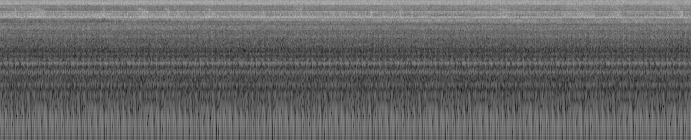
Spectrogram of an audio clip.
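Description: Steady, loud mechanical hum with a rapid regular buzz of a running nebulizer compressor.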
